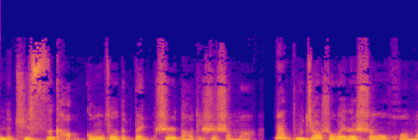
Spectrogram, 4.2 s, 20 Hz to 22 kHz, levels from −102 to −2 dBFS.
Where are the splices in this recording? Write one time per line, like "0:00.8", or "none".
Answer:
0:02.6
